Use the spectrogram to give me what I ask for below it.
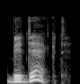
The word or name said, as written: bedecked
